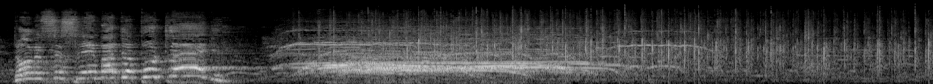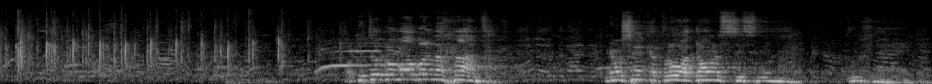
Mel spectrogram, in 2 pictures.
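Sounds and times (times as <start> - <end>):
speech: 0.2 - 2.4, 13.5 - 14.3, 15.4 - 18.6
studio audience cheering and shouting at a TV show taping: 2.7 - 7.0
studio audience clapping at a TV show taping: 3.0 - 12.8.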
